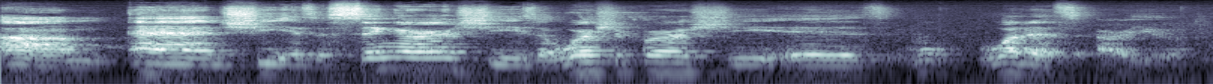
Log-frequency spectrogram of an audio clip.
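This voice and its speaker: Talking at a very slow pace with hardly any pauses, a man's loudness swings widely. Audible room echo and noticeable background noise surround the recording. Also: medium pitch for a man, ordinary pitch variation. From born in England, grew up in Jamaica. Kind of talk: casual interview chat.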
